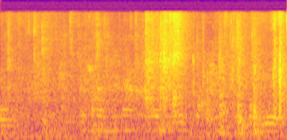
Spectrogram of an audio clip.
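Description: A dove cooing faintly in the background, with a brief light rustle of plastic and cardboard about a second in.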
